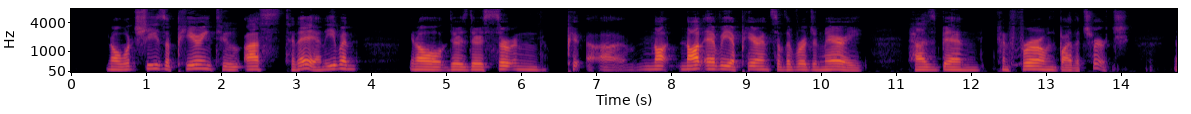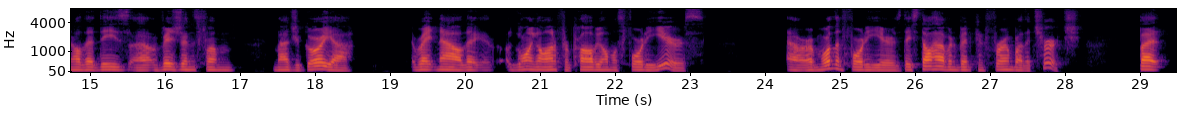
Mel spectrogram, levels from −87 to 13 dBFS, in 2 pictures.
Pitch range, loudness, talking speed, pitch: 125-145 Hz, -30 LUFS, 130 wpm, 135 Hz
